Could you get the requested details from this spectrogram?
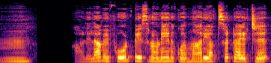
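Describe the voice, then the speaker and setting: A woman voicing a young husband and shopkeeper, teasing but caring, with a Tirunelveli Tamil accent in an animated family story. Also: a little high, fairly quick, close to an everyday voice. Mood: worried. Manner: teasing banter, turns soft and worried.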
